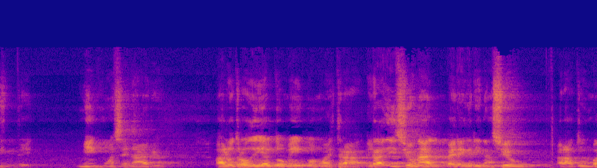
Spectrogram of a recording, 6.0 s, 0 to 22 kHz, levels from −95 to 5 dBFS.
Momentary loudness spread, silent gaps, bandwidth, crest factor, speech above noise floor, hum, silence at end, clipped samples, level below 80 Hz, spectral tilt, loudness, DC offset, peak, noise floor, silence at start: 11 LU; none; 16 kHz; 18 dB; 31 dB; none; 0 s; under 0.1%; -74 dBFS; -2.5 dB/octave; -23 LUFS; under 0.1%; -6 dBFS; -53 dBFS; 0 s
